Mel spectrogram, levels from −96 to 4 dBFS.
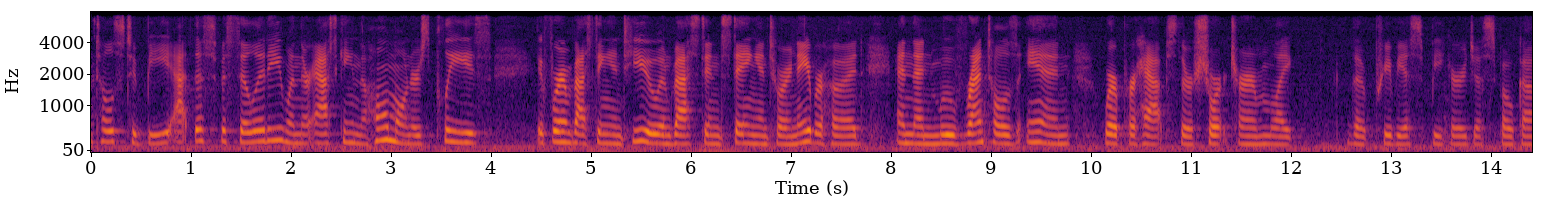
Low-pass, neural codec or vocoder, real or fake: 7.2 kHz; none; real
